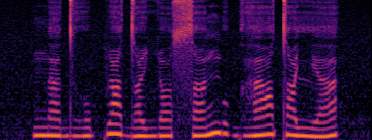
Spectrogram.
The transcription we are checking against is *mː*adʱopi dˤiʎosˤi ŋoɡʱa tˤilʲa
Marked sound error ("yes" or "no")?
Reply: yes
